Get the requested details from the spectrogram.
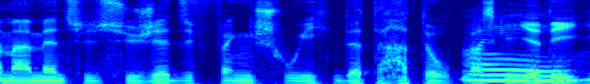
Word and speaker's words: feng shui: La prononciation, je crois, c'est feng shui. Mm-hmm. Ça s'appelle F-E-N-G-C-S-H-U-I. Je répète, mêlé, là. – F-E-N-G. – Oui. – S-H-U-I.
